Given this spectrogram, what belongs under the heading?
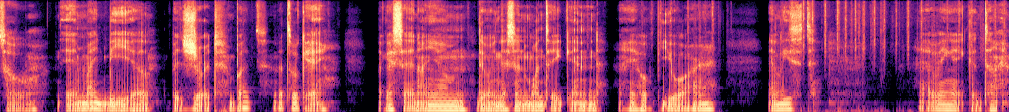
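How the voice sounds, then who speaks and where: A man speaks at a fairly low pitch with a dark, mellow tone and vocal fry. His delivery is very slow, broken by long, frequent pauses. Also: ordinary pitch variation. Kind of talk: ASMR wiki reading of game lore. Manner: soft, trigger-word whispering.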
